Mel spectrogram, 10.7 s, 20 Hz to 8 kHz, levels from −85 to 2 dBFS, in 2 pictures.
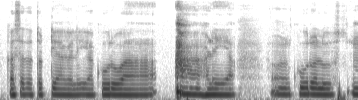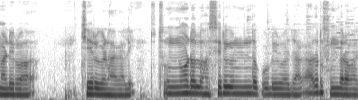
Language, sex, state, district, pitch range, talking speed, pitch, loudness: Kannada, male, Karnataka, Shimoga, 125-140 Hz, 70 wpm, 130 Hz, -24 LUFS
